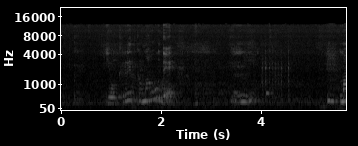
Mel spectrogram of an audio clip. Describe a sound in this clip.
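An elderly woman speaks expressively into a microphone, in short bursts.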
